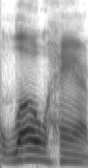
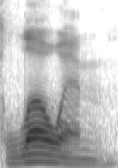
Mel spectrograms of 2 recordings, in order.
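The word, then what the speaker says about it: Lohan: It's not Low Han. It's Loen. She made that very clear. It's Lohen. Lindsay Lohen. That's how her last name is pronounced.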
